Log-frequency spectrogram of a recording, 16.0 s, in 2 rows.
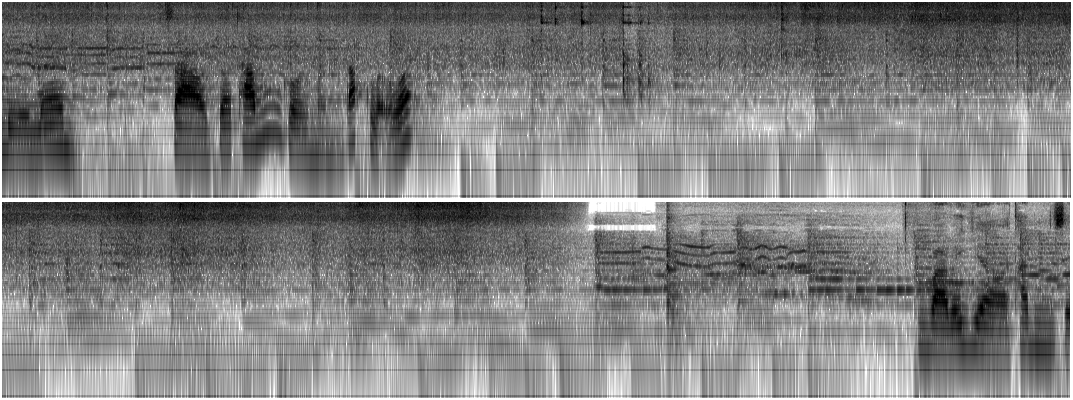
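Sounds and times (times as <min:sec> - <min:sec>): noodles sizzling in a pan: 0:00.0 - 0:12.4.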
